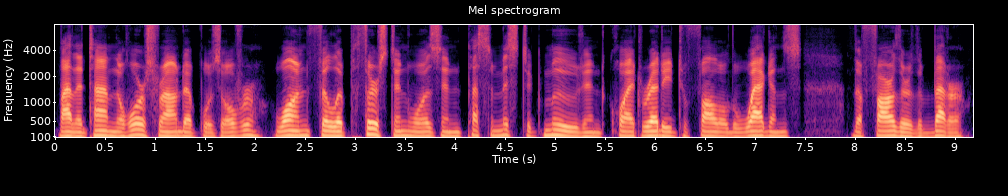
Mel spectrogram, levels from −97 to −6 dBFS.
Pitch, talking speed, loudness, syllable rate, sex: 115 Hz, 170 wpm, -20 LUFS, 4.9 syllables/s, male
